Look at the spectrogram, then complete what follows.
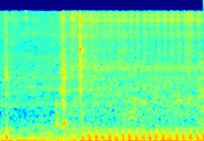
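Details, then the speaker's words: Honda Supra X/Grand motorcycle engine at idle: steady low idle with fast hollow tok-tok knocking like a loose part; clutch rattle at idle, from a loose clutch-basket rivet and worn damper rubbers. "suaranya jadi tok tok tok tok tok tok jadi seperti ada suatu barang yang longgar ya"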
